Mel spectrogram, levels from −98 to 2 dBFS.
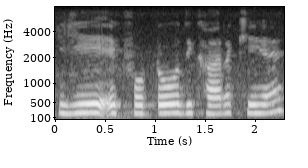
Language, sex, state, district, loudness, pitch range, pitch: Hindi, female, Haryana, Jhajjar, -13 LUFS, 220-230 Hz, 225 Hz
